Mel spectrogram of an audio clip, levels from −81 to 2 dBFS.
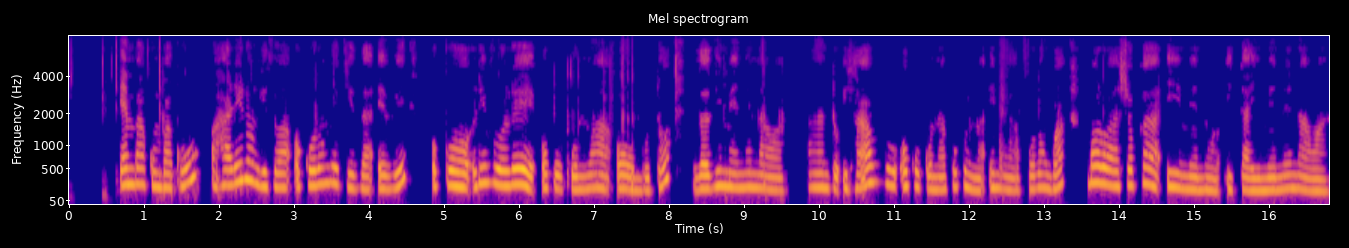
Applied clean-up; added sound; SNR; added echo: none; none; none; none.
